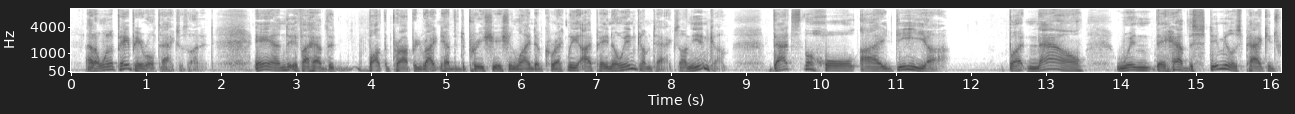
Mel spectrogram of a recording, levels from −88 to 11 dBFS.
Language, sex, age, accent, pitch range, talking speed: English, male, 60-79, American, 95-120 Hz, 165 wpm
